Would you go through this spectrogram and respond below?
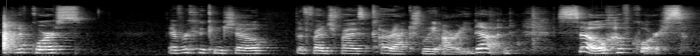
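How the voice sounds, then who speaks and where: A woman's voice: mid-range voice, a little slow, fairly bright tone, a little hiss or hum. A young woman hosting a casual home cooking demonstration, chatting in an upbeat way while she works with her hands in her kitchen. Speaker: cooking show host. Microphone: camera mic from a few meters away. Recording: roomy kitchen sound from a distant camera mic. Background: clinking dishes and pans.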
